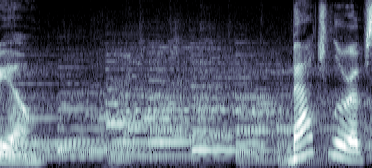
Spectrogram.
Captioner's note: audience cheers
